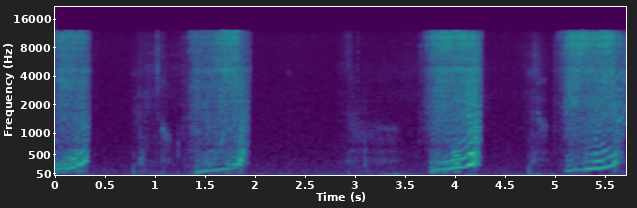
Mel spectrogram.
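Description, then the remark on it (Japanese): A beatboxer imitates a zipper with four sharp, buzzy mouth bursts, each a brief rising rasp, arriving in two pairs with short pauses between them and no talking. “ジッパーサウンドなんか出ないもんな。”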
